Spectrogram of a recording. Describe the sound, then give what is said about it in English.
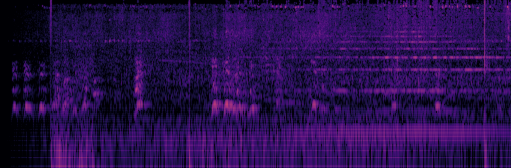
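A dog gives a few short barks and high, whining whimpers in the first seconds, then quiets while a steady low drone continues, broken by occasional sharp clicks. “Sergeant Stubby of the First World War, the heroic story of America's most decorated war dog.”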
